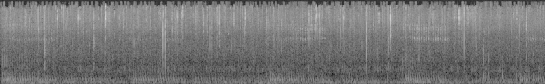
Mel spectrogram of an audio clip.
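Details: Two domestic cats asleep by a rain-streaked window purr softly, a deep throbbing rumble pulsing in regular waves, while a fireplace crackles and rain patters in the background.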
